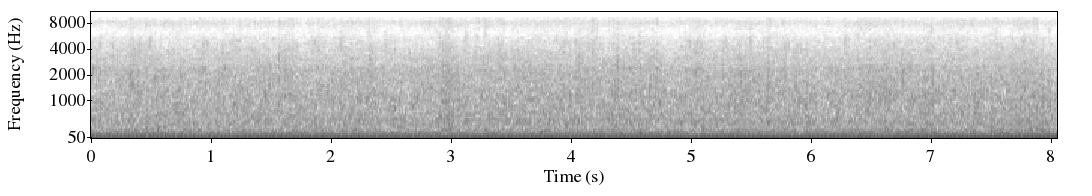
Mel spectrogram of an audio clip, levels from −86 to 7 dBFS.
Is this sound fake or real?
real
